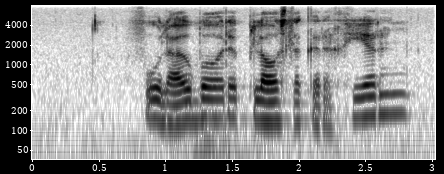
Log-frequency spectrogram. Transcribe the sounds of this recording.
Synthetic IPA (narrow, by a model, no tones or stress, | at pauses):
folɦœwbɑːɾəplɑːsləkəɾə̰χiəɾəŋ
